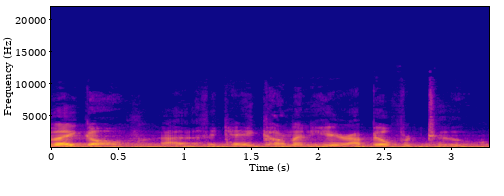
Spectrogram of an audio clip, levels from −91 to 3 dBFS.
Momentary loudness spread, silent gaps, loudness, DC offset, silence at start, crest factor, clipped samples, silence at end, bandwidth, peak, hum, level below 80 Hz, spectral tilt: 8 LU; none; -26 LUFS; under 0.1%; 0 s; 18 dB; under 0.1%; 0 s; 8.6 kHz; -6 dBFS; none; -40 dBFS; -9 dB/octave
